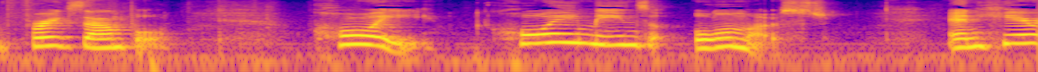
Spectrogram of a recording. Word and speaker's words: 거의: as the possessive particle, it's pronounced e. So this is just e. If it's in the middle or end and not being used as the possessive form. For example, 거의.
